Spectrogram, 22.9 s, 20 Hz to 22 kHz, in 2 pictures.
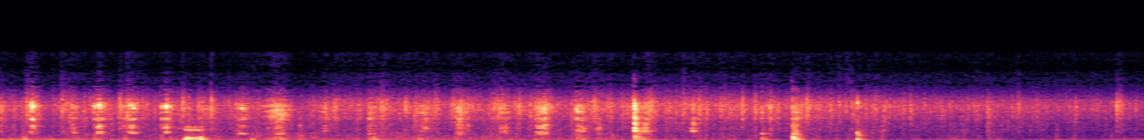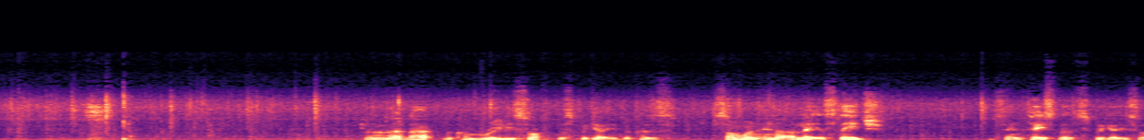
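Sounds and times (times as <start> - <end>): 
scraping strokes as tuna is stirred in a pan: 0.0 - 8.9
tuna frying in a hot pan: 0.0 - 22.8
speech: 1.8 - 2.3, 15.4 - 20.3, 21.5 - 22.8.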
